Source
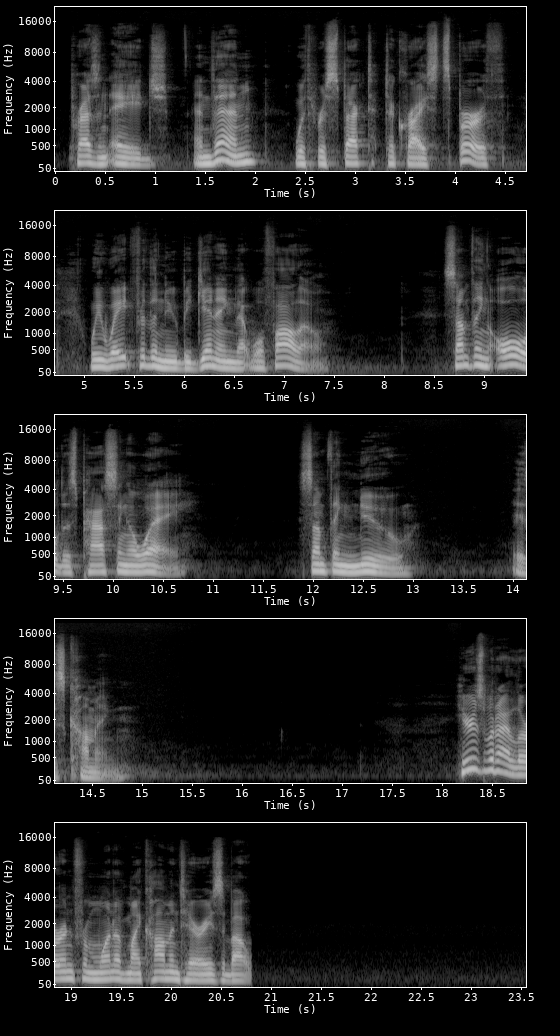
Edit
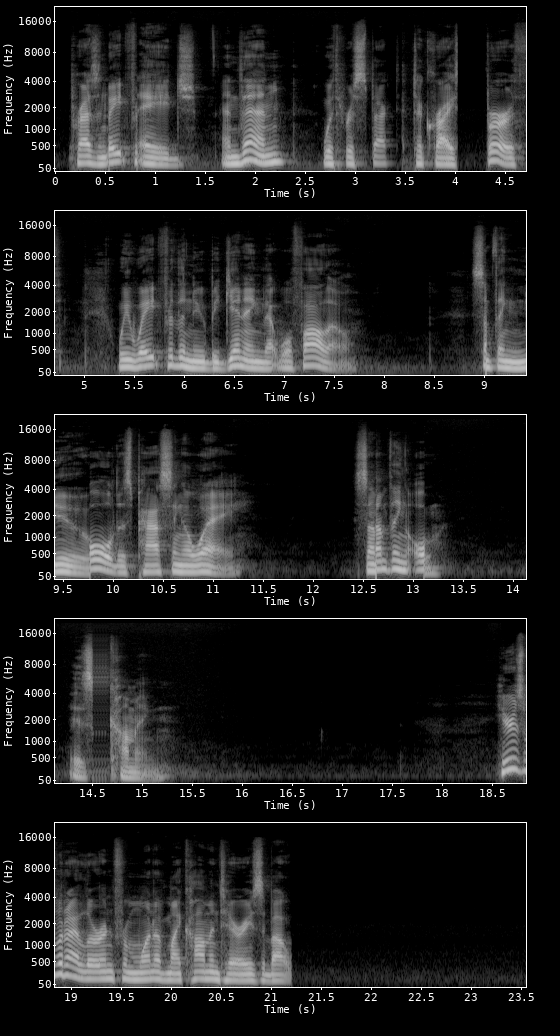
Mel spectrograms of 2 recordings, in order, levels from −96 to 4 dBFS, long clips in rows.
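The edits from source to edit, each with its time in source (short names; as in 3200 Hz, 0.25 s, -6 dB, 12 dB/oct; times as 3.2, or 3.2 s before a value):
2.54–3.19 fade out
3.74–4.03 room tone
5.3–5.58 copy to 0.54
8.74–9.22 swap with 12.08–12.83
14.23 stutter 0.03 s, 5 plays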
